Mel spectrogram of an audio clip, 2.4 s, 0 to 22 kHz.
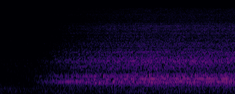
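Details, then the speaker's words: Cellpro PowerLab 8 charger during 30 A regenerative discharge of lithium EV cells to 2.5 V: cooling fan spins up at temperature into a steady, even airy whir with no rattle; normal fan operation. "when it reaches a certain temperature in the discharge the fan will come on you can hear"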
